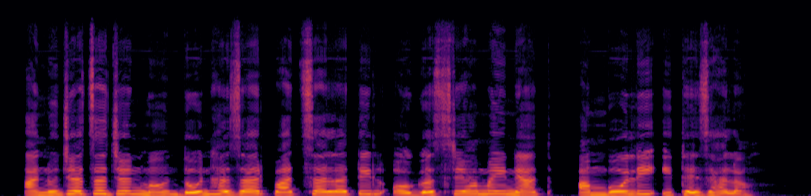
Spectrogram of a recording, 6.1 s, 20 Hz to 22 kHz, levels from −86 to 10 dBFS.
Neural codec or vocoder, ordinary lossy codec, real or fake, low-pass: none; none; real; 19.8 kHz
